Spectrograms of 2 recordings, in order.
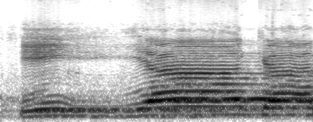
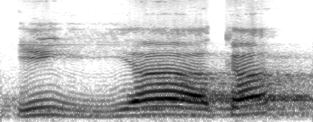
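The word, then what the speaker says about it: إِيَّاكَ: Contoh lainnya, kita tadi sudah membaca Iyyaka na'budu wa iyyaka nasta'in. Ya-nya ditasydidkan atau ditahan dengan Iyyaka na'budu wa iyyaka nasta'in.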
